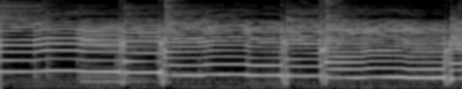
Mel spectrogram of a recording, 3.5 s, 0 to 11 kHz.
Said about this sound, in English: We're going to bend that 8th fret up to the 9th fret pitch.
